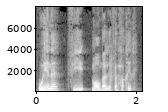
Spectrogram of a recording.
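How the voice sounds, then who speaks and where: Egyptian male recitation teacher, quick and slightly high-pitched, demonstrates words slowly. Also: a little mellow, husky. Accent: Egyptian Arabic. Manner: brisk explaining, slowing to model drawn-out words. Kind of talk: tajweed lesson, explaining and demonstrating.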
